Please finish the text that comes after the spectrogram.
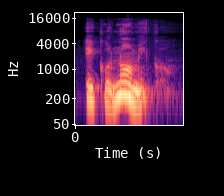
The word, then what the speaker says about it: económico: una palabra esdrújula es la palabra económico económico se acentúa en la ante penúltima sílaba económico y como se ha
